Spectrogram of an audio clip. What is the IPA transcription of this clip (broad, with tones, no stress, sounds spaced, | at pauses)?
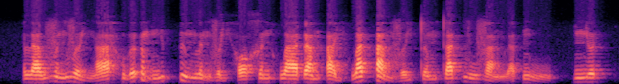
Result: l a˨˦ w v ə˨˦ n v əː˨˩ j ŋ aː˧ h ṵ˧˥ ə̯ ʔ ə̰˧˨ m ŋ i˦˥ p̚ ʔ ɨ˧ m l ə̰˧˨ n v ə̰˧˨ j h ɔ˧ x ə˧ n h w aː˧ ɗ a˧ m ʔ a˨˩ j h w a˦˥ t̚ ʔ a˨˩ m v ə˧ j t̪ ə˧ m t̪ a˦˥ t̚ v u˧ v a˧˩ ŋ l a˦˥ t̚ ŋ u˨˩ | ɲ ə˦˥ t̚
